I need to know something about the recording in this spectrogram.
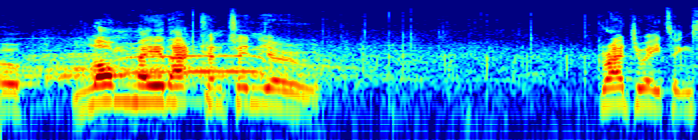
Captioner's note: audience cheering; audience applauding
